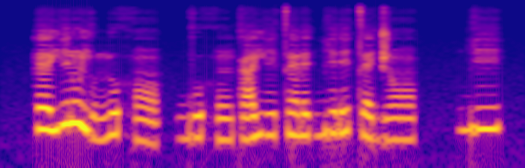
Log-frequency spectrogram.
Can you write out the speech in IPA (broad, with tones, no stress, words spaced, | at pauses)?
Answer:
ɛ˧ji˦ɾũ˦˨ ju˨nu˧ hɔ̃˨ | ɡu˨ hũ˨ka˨˦ji˧ tɛ̃˧ɾe˧ ɡ͡bi˧ɾi˦ tɛ˧d͡ʒɔ̃˧ | ɡ͡bi˦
